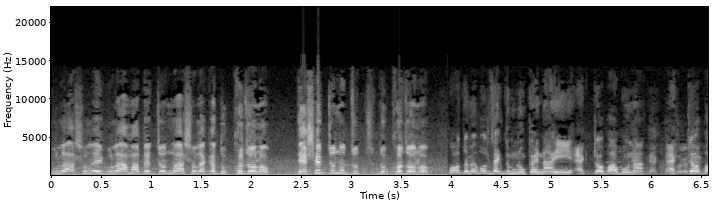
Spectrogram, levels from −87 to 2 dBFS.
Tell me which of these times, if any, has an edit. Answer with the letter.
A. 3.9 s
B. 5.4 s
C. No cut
A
